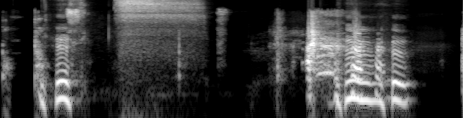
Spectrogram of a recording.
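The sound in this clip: A voice imitates a snake's hiss for a snake-like creature from Choctaw folklore. The breathy, sustained hiss lasts about a second and falls between stretches of lively talk.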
